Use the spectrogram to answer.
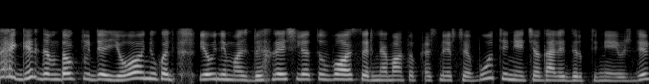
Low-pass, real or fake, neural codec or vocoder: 5.4 kHz; fake; codec, 16 kHz, 1 kbps, FunCodec, trained on Chinese and English, 50 frames a second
